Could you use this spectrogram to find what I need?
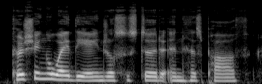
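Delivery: normal talking voice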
